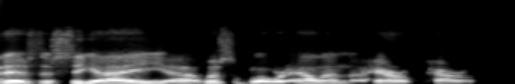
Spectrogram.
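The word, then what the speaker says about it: Parot: It's not spelled the same as Ross Perot. It's pronounced Perot, but his name is spelled like Parrot, P-A-R-O-T. I don't want to call him Parrot, but he's apparently they pronounce it Perot.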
